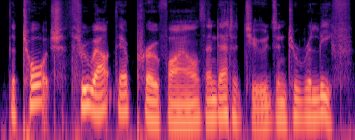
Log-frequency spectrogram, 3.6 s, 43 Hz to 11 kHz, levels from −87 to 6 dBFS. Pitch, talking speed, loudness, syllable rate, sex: 110 Hz, 170 wpm, -18 LUFS, 5.1 syllables/s, male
